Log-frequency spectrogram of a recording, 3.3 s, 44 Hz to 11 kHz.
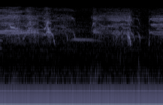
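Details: Peregrine falcons at a nest box on the Axel water tower, Netherlands, 5 February 2018, mating on the box edge. A few harsh, harmonic wailing calls bend downward, with pauses between them, over a steady low rumble.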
